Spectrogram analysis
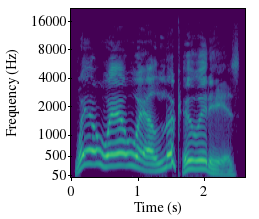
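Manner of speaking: high, drawn-out Southern "well, well"; singsong Southern welcome; mock-surprised greeting. Greets someone arriving in foyer.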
